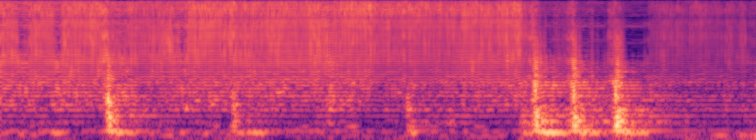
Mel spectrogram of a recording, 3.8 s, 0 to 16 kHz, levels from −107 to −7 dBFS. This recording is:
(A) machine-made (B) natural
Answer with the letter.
A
